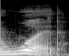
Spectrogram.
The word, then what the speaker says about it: would: Remember, with would, we don't pronounce the L sound. I would.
